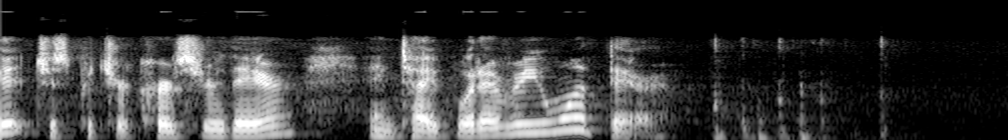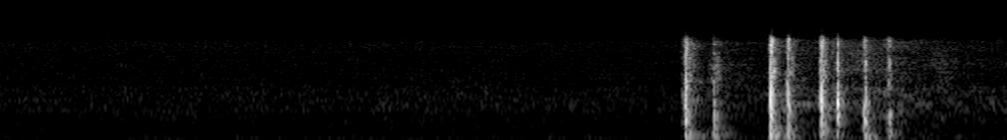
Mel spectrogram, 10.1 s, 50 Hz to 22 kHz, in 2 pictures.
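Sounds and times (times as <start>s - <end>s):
computer keyboard key clicks: 8.4s - 9.6s.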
